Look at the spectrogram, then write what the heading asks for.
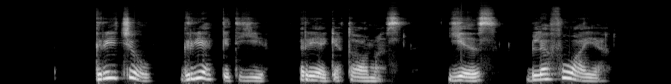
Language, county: Lithuanian, Klaipėda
